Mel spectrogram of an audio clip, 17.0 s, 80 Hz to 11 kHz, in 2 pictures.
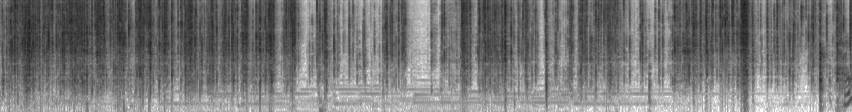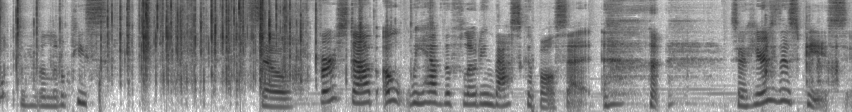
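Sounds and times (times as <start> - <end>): plastic foil bag crinkling: 0.0 - 12.2
faint background music: 0.0 - 17.0.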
